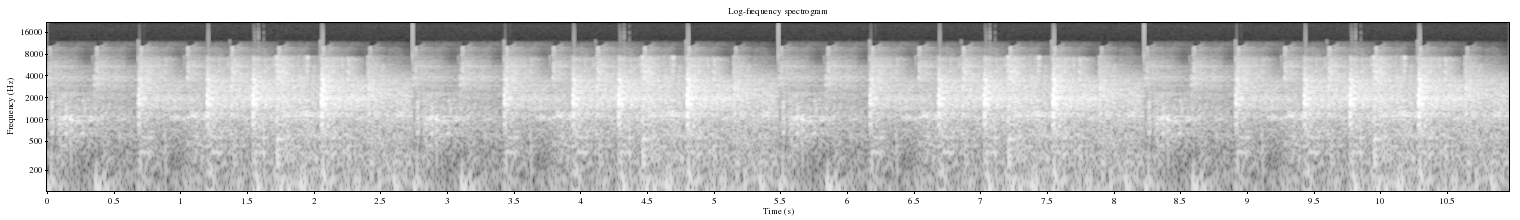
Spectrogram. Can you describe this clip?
Instrument samples > Percussion
This 175bpm Drum Loop is good for composing Industrial/Electronic/Ambient songs or using as soundtrack to a sci-fi/suspense/horror indie game or short film.
Loopable, Drum, Soundtrack, Samples, Dark, Industrial, Loop, Packs, Alien, Underground, Ambient, Weird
